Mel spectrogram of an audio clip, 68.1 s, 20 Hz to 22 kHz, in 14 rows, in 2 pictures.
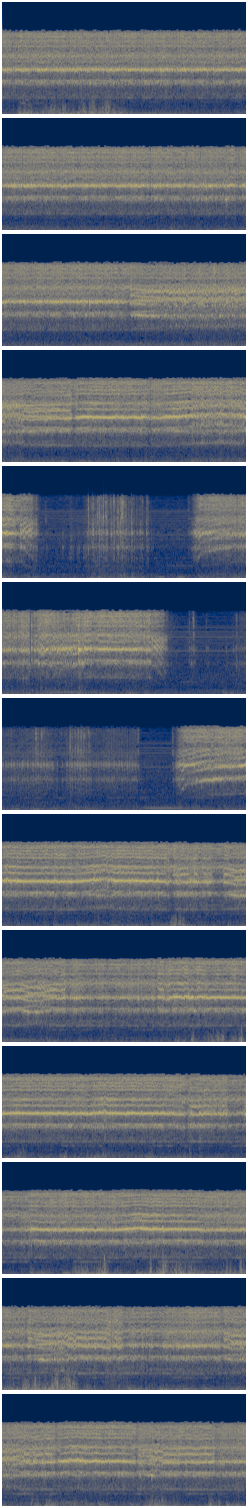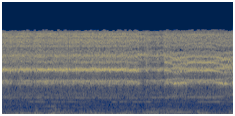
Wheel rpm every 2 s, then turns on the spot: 160, 160, 160, 160, 160, 160, 160, 160, 160, 150, 30, 40, 150, 130, 10, 10, 70, 160, 160, 160, 160, 160, 160, 160, 160, 160, 160, 160, 160, 160, 160, 160, 160, 160.
20-22 28-32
